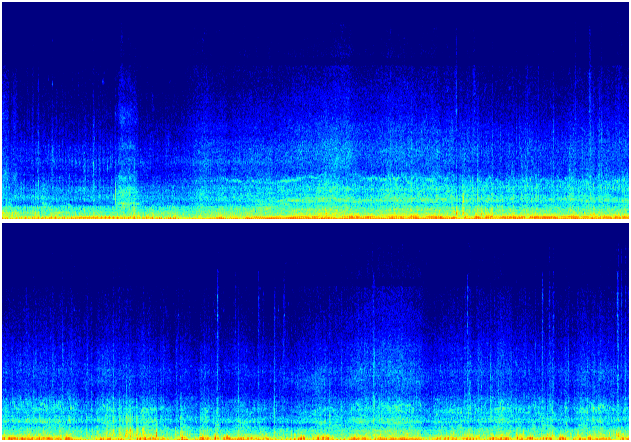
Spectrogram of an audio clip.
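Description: A KTM adventure motorcycle engine drones steadily on a rough off-road mountain pass, loud and close, with clattering and scraping from rocks and gear throughout and brief revs as the rider picks through the terrain.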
